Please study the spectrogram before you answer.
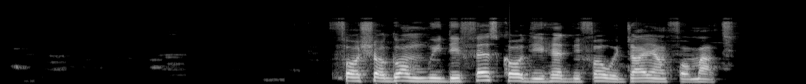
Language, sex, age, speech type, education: Nigerian Pidgin, male, 15-29, spontaneous, tertiary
